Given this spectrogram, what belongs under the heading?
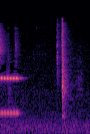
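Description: A VoIP desk phone rings out while calling a room, a short warbling electronic ring at the start that fades, then a faint click afterward in a quiet room.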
